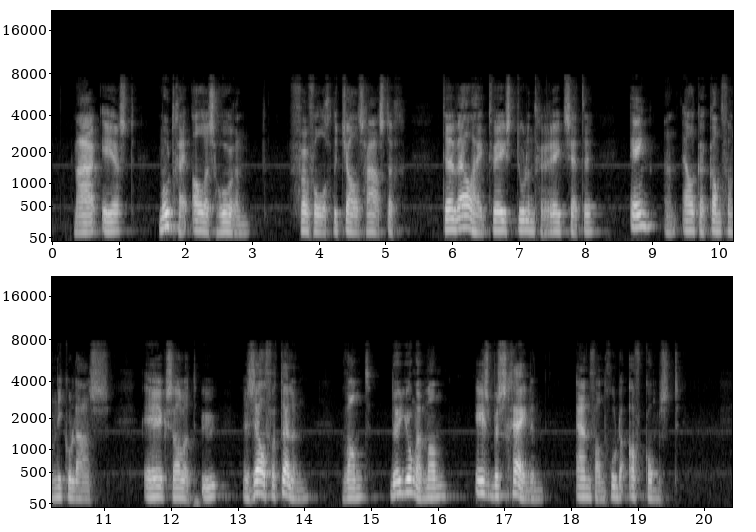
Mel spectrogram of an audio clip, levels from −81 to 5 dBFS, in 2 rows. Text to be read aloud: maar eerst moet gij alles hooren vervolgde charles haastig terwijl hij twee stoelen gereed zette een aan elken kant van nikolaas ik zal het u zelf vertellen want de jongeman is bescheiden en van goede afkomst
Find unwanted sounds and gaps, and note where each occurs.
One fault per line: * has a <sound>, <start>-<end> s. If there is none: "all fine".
all fine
